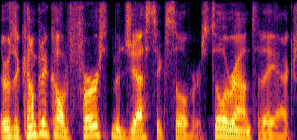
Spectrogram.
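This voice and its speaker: An energetic man at a very fast pace. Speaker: trading educator and business founder. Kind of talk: interview.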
